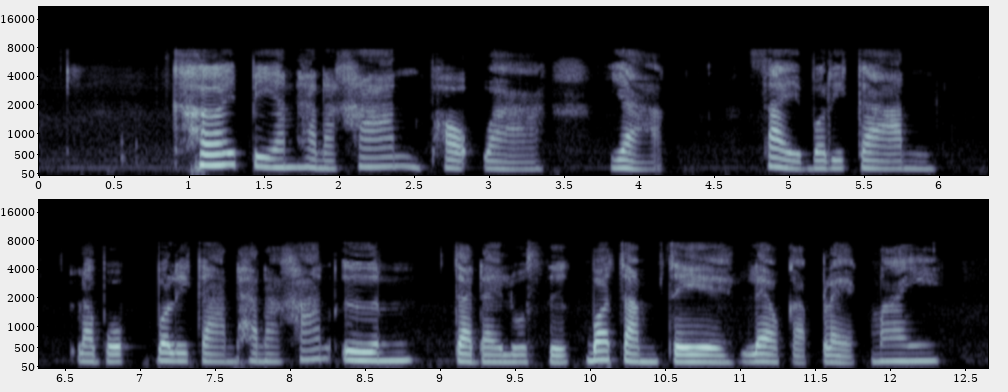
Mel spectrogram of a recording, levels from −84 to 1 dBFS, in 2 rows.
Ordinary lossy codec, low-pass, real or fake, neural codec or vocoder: none; none; real; none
